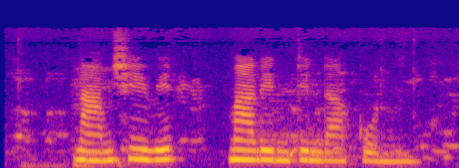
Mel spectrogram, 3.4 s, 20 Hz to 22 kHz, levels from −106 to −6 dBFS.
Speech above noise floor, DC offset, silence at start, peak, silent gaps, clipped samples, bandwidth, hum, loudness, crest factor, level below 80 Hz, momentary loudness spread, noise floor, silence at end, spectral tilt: 24 dB; under 0.1%; 0.1 s; -12 dBFS; none; under 0.1%; 10.5 kHz; none; -26 LUFS; 14 dB; -62 dBFS; 12 LU; -49 dBFS; 0 s; -6.5 dB/octave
